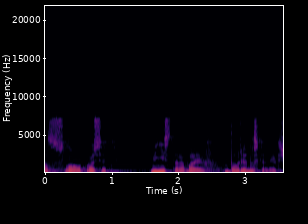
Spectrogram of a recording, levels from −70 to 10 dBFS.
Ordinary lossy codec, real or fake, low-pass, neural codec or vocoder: none; fake; 7.2 kHz; vocoder, 44.1 kHz, 80 mel bands, Vocos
